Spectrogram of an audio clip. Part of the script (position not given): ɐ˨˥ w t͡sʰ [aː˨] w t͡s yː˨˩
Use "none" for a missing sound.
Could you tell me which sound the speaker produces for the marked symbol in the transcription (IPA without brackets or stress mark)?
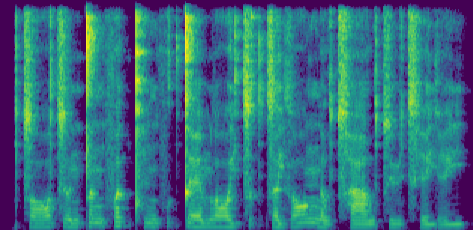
aː˨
